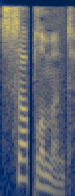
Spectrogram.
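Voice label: "supplement", US English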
